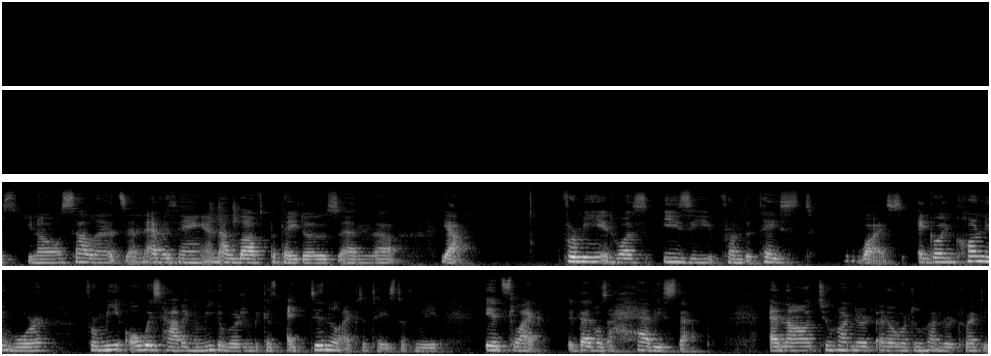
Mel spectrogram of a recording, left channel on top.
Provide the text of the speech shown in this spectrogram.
salads and everything. And I loved potatoes. And yeah, for me, it was easy from the taste wise. And going carnivore, for me, always having a meat aversion because I didn't like the taste of meat, it's like that was a heavy step. And now 200 and over 220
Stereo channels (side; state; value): left; silent; digital silence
